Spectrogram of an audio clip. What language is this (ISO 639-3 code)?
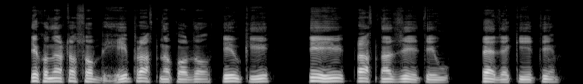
kfx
